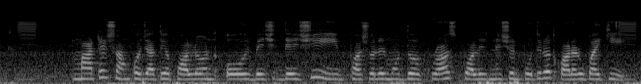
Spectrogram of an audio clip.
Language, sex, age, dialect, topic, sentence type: Bengali, female, 18-24, Northern/Varendri, agriculture, question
